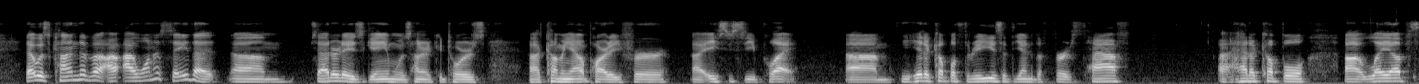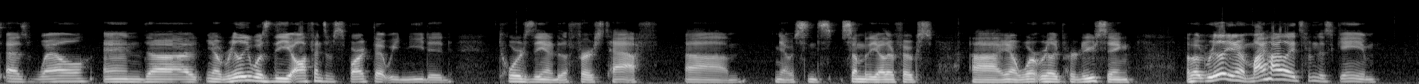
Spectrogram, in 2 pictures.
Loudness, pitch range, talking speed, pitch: -16 LUFS, 110-135 Hz, 185 wpm, 120 Hz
